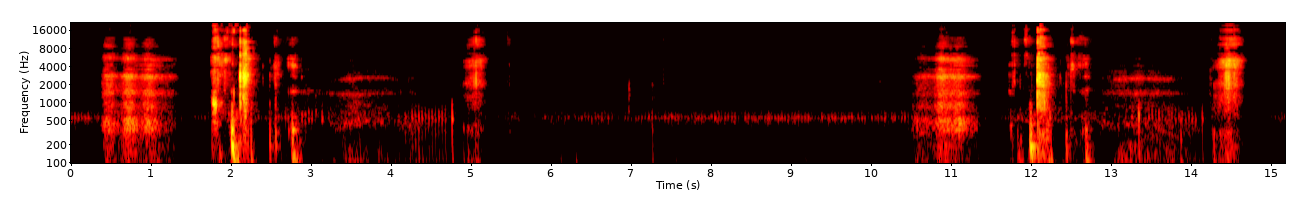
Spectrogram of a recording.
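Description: A run of loud, sharp sneezes in two bursts with quick breaths between, in a quiet room; a sneezing fit.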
